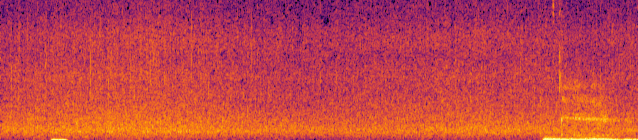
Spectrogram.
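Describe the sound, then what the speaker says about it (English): Steady rain falls in a Minecraft world, a soft continuous hiss of even density throughout, broken by a brief low thump near the start and a louder rumbling burst at the end. "Guess I can sleep and get rid of the rain."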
